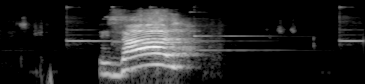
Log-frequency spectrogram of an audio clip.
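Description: A woman sings through an online call.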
